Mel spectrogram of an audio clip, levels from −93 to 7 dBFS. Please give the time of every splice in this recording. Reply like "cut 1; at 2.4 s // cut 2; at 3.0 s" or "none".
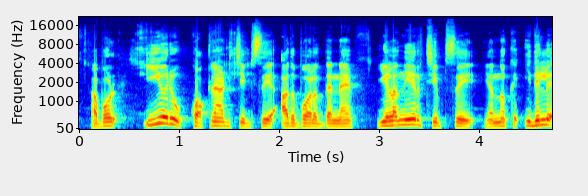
none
